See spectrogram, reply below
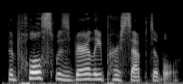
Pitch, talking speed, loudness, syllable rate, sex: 220 Hz, 165 wpm, -17 LUFS, 6.7 syllables/s, female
